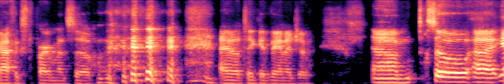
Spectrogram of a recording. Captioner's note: laughs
